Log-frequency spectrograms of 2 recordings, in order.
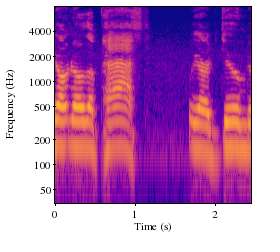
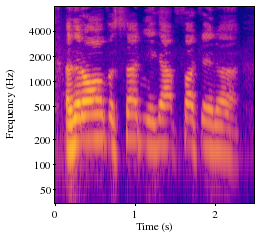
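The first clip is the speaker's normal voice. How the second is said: ordinary talk, nothing marked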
